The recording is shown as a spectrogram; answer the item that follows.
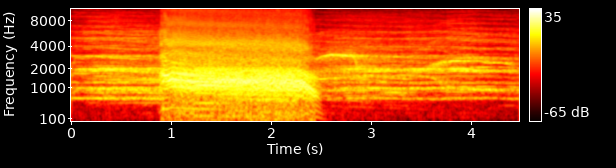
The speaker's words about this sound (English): So on the count of three, we're going to blow these trumpets, and then we're all going to scream our heads off and see what happens.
